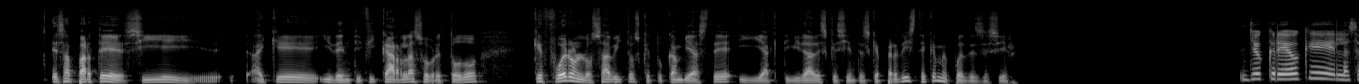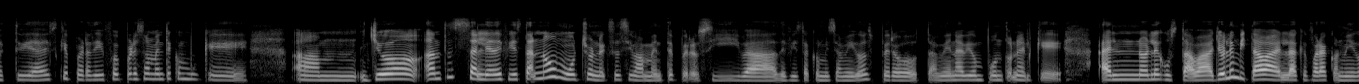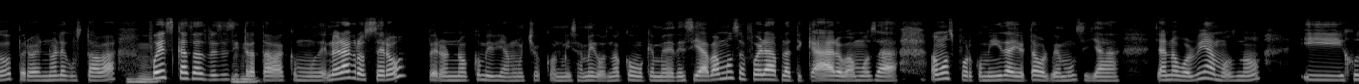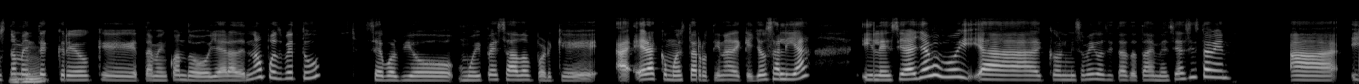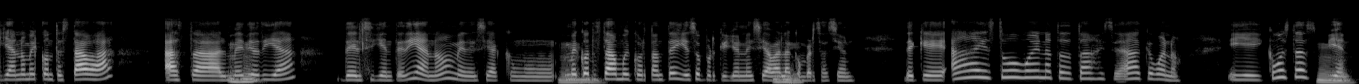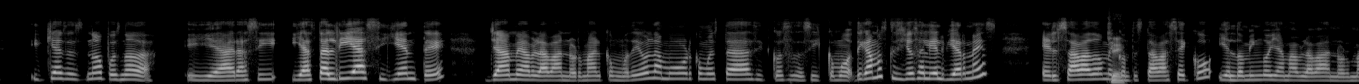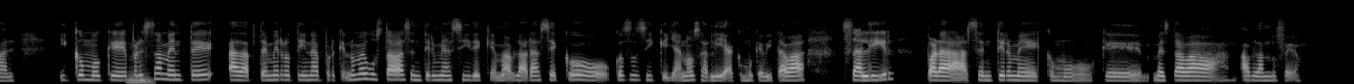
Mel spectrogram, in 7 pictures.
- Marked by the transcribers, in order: other background noise
- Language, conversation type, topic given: Spanish, advice, ¿Cómo te has sentido al notar que has perdido tu identidad después de una ruptura o al iniciar una nueva relación?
